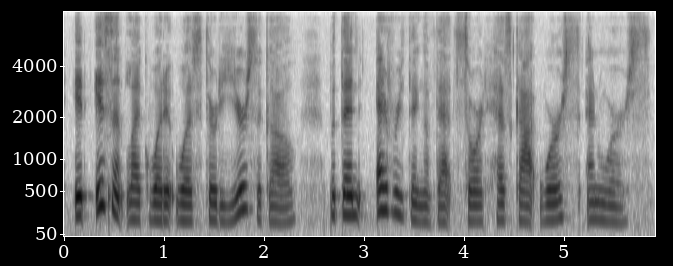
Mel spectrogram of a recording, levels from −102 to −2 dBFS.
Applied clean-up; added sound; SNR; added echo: none; none; none; none.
